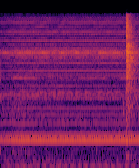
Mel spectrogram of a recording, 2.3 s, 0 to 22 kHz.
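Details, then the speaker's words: Nissan 200SX S14 with a 1UZ V8 fitted with a ZEX nitrous kit, throttle switch being programmed: one sharp click over a steady electrical hum as the nitrous solenoid opens; it first triggered too early at 40% throttle, and the target is 85%. "and when I press the throttle you'll hear the click no but it's coming on too early see it's coming at 40 so I need to program it again"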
